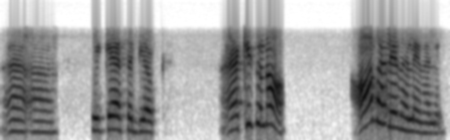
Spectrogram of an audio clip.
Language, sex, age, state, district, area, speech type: Assamese, female, 18-30, Assam, Darrang, rural, conversation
